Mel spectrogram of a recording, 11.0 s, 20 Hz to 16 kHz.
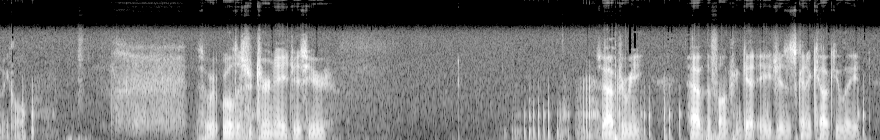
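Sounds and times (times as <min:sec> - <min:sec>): man speaking: 0:00.0 - 0:00.3, 0:02.5 - 0:04.2, 0:07.3 - 0:10.8
faint hiss: 0:00.1 - 0:11.0
man's creaky vocal fry: 0:06.4 - 0:08.7.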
